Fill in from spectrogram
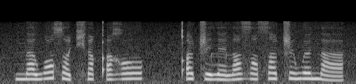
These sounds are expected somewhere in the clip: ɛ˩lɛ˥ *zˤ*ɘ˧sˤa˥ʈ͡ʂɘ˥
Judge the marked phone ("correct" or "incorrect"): correct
